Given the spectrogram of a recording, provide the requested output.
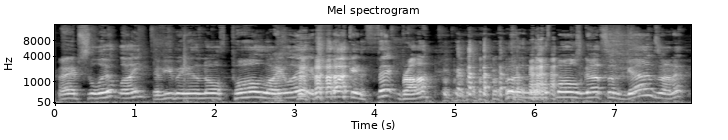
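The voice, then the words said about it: Weird put-on Australian accent. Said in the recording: “I don't know why I'm talking in a weird, stupid Australian accent.”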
